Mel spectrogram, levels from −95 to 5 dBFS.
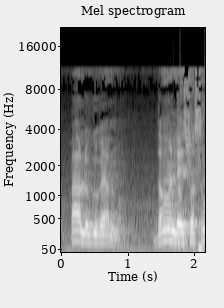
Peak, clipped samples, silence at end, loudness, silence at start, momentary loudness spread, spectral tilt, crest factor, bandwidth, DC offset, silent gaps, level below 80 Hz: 0 dBFS; under 0.1%; 0 s; -12 LUFS; 0.15 s; 14 LU; -6.5 dB/octave; 12 dB; 11.5 kHz; under 0.1%; none; -30 dBFS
